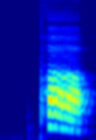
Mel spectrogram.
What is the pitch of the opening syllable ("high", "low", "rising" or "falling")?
falling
